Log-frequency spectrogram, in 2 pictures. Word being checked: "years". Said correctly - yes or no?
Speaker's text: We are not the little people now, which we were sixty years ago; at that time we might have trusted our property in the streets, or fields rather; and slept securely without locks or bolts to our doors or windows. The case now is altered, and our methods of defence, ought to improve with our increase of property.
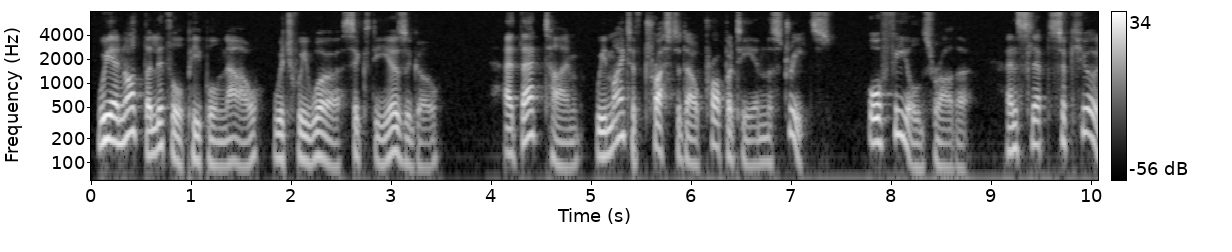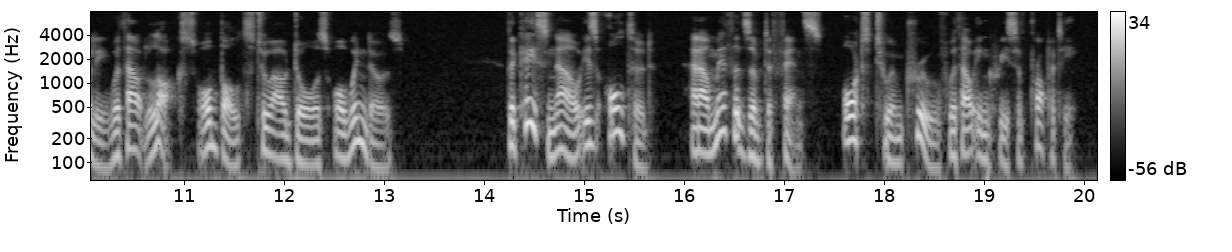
yes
